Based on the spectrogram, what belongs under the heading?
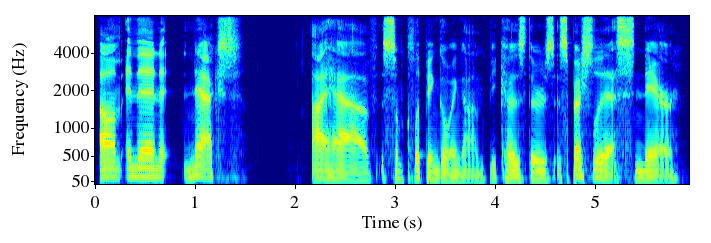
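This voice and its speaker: Speaking at a measured pace, a man with a low-side voice sounds pushed and bright, his tone clean and free of echo. He's a music producer who is sick and losing his voice, casually walking through a screen-share drum mixing tutorial with many fillers and restarts.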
